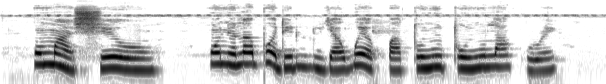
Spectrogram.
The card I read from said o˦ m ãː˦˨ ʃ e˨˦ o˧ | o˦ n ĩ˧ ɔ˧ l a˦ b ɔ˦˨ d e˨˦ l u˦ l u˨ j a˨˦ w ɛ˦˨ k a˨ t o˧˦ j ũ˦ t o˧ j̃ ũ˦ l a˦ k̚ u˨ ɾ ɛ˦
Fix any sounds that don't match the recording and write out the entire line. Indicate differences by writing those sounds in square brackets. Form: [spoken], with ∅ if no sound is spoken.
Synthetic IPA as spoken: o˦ m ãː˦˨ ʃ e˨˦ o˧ | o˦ n ĩ˧ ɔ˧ l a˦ b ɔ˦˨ d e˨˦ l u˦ l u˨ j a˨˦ w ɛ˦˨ [k͡p] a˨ t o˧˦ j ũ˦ t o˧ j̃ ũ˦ l a˦ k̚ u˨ ɾ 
